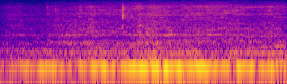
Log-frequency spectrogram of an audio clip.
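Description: Boiling water being poured into an empty glass baking dish, a steady pour with a low hum under it.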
